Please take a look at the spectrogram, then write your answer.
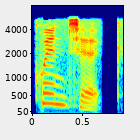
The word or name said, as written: quintic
